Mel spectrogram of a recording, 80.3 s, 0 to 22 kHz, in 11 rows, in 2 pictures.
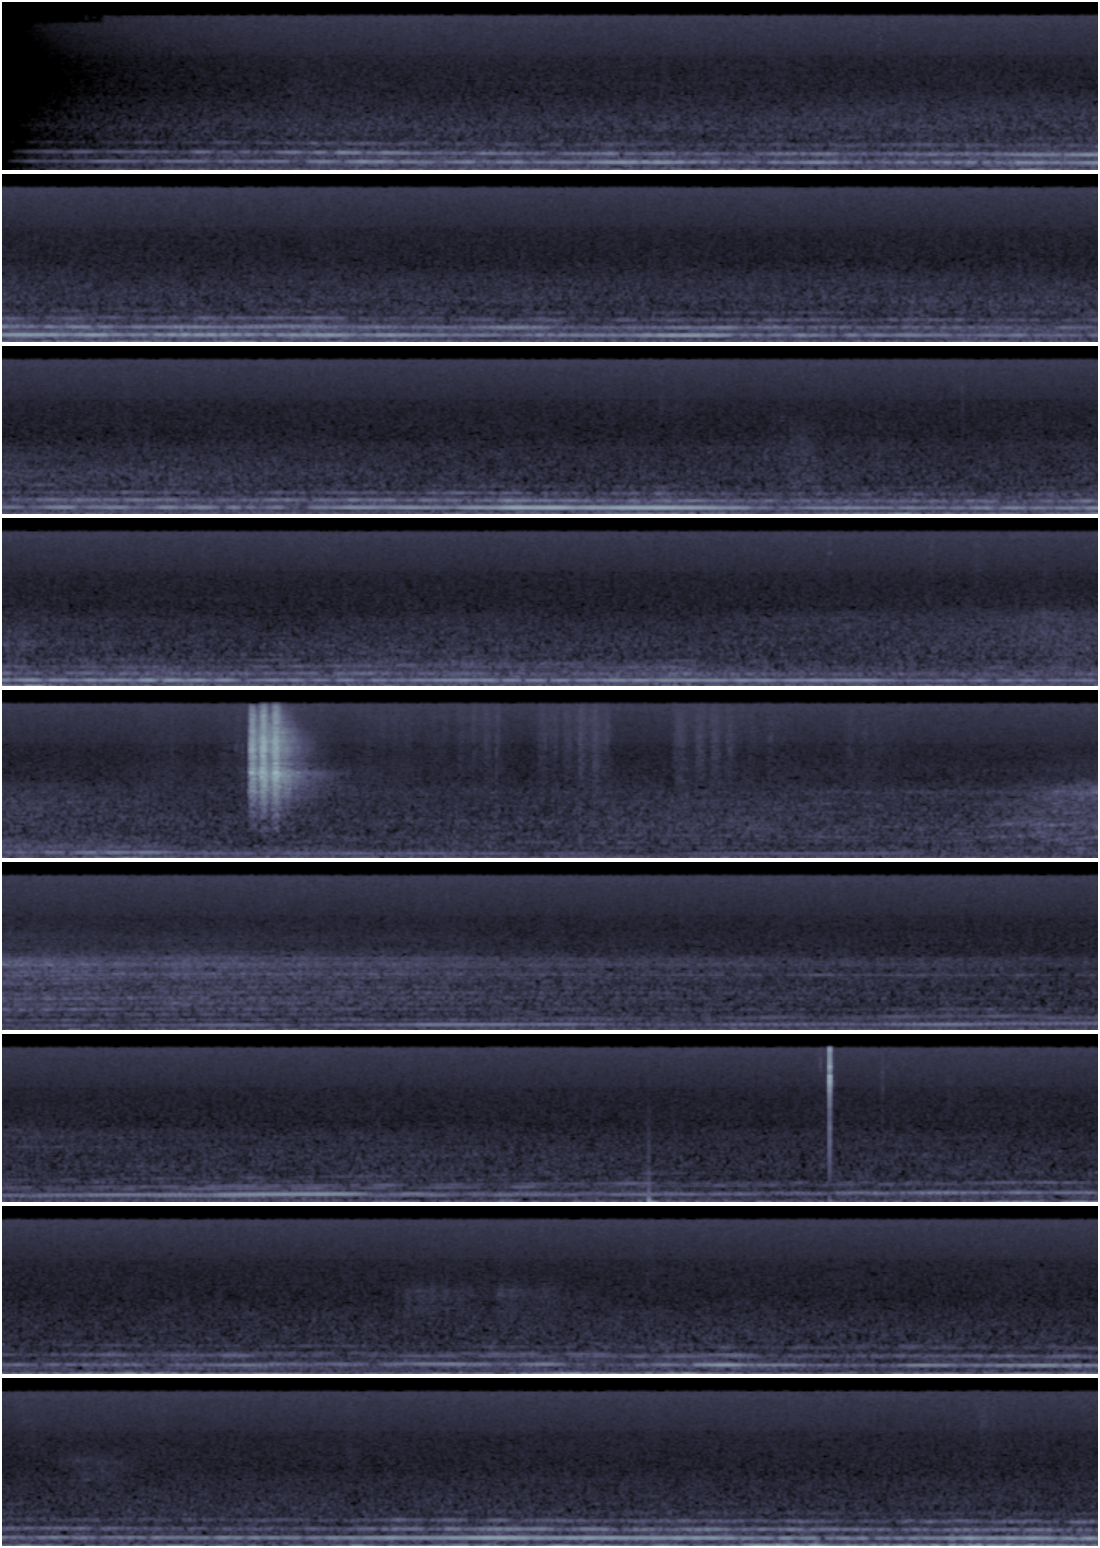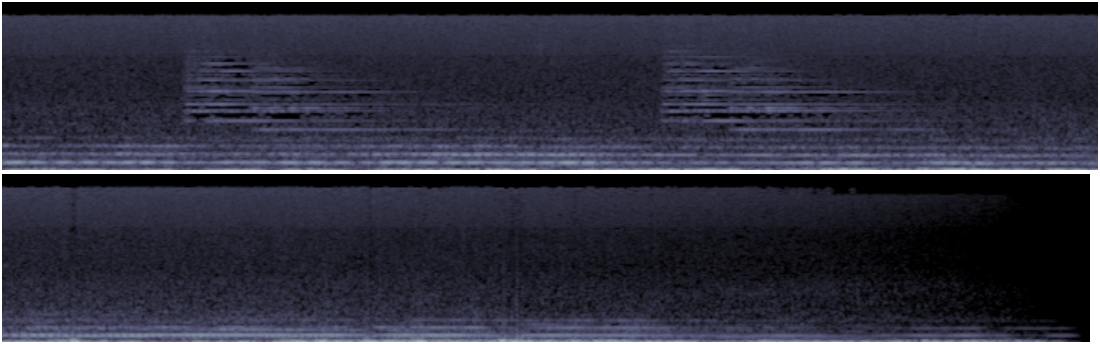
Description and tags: Pilatus PC21 over La Neuveville (CH) by night
Two Swiss Pilatus PC21 planes training over La Neuveville (CH) by night at 9:30 PM. You also can hear a bird and the tower bells. Recorded with a ZOOM H6, XY mic.
singing, planes, training, PC21, bells, switzerland, aircraft, motor, tower, bird, wind, pilatus, night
